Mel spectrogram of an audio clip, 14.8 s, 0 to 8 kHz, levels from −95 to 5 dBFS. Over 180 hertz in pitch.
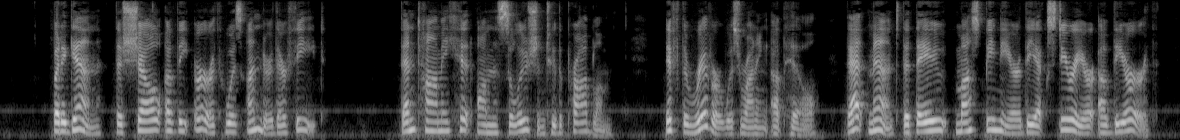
Yes: high, 190 Hz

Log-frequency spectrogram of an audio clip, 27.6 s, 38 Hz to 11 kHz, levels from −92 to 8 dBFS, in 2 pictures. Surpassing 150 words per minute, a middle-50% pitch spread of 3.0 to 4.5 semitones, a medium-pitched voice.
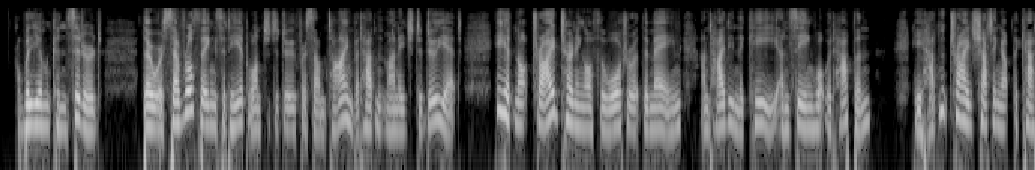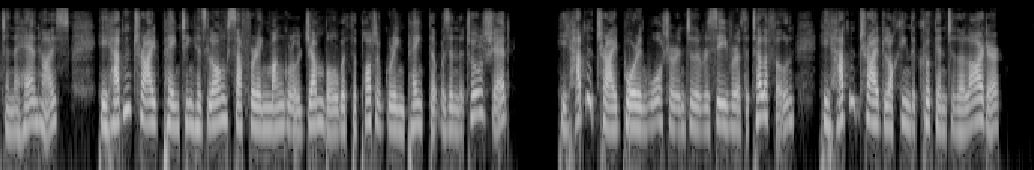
Yes: average, 200 wpm; average, 3.3 semitones; medium, 165 Hz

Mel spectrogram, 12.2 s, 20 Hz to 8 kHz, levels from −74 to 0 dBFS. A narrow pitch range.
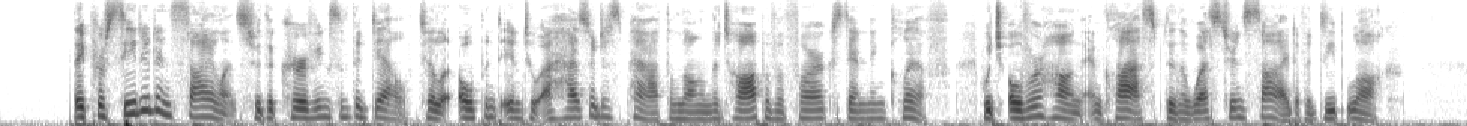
No: average, 3.5 semitones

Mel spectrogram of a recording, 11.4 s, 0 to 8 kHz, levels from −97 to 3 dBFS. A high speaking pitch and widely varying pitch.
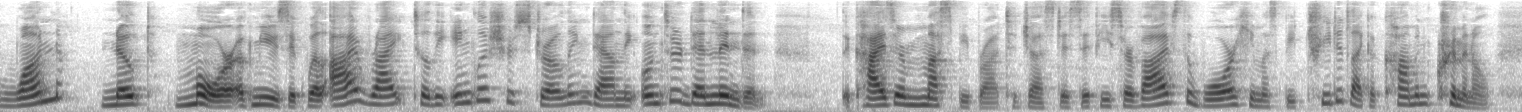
No: high, 200 Hz; average, 5.0 semitones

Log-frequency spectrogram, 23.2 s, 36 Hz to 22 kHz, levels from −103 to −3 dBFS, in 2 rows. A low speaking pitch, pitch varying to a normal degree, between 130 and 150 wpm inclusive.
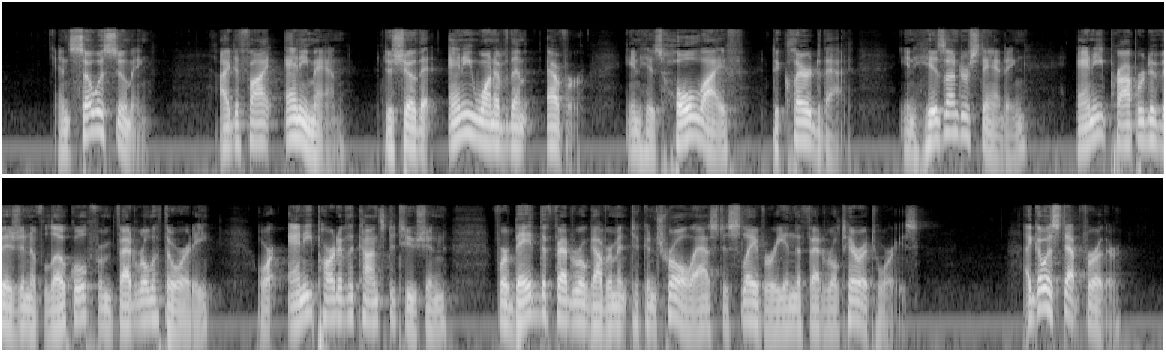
No: low, 100 Hz; wide, 5.7 semitones; average, 145 wpm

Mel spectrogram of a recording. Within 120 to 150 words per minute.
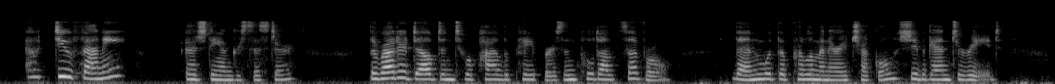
No: average, 160 wpm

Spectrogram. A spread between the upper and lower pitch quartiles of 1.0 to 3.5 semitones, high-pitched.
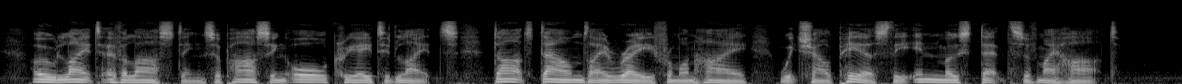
No: average, 3.1 semitones; very low, 95 Hz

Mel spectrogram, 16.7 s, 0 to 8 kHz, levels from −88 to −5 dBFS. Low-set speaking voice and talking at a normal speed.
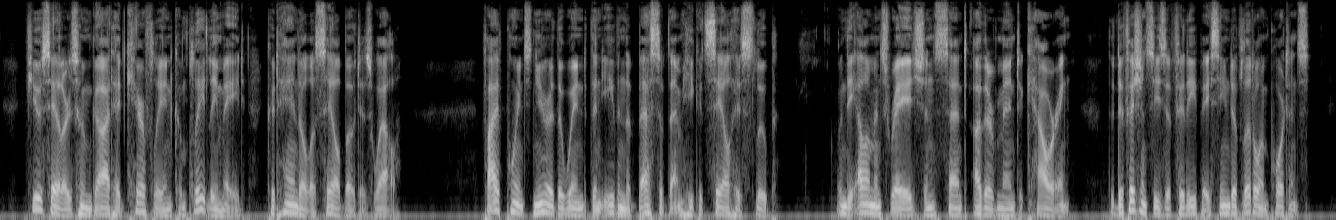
Yes: very low, 85 Hz; average, 175 wpm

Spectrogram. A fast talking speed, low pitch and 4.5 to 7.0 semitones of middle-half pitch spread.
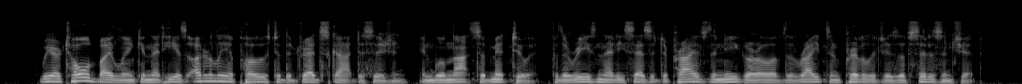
No: fast, 225 wpm; low, 105 Hz; average, 2.8 semitones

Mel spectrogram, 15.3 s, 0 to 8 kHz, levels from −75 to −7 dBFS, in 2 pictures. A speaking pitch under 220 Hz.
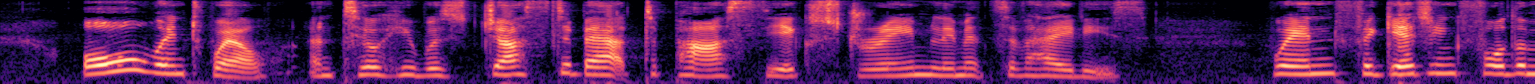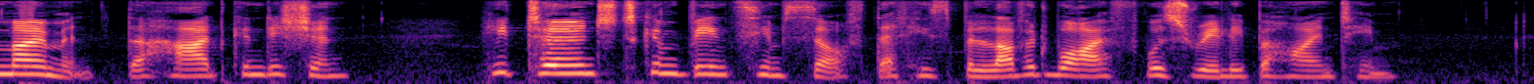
No: high, 230 Hz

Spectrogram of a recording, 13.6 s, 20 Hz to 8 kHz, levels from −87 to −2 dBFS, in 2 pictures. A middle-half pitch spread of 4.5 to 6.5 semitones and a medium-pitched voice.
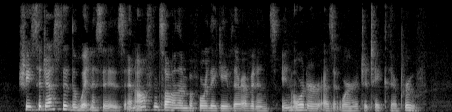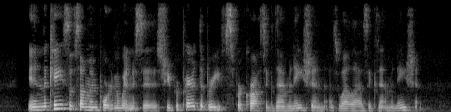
Yes: wide, 5.4 semitones; medium, 170 Hz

